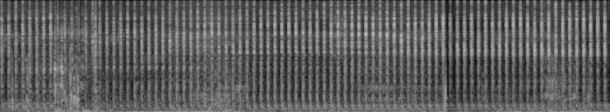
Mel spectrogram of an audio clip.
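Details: Chevy Impala/Malibu, rapid steady clicking from behind the dash, about ten a second, when the HVAC is switched on: failing air door actuator slipping its gear, replaced.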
